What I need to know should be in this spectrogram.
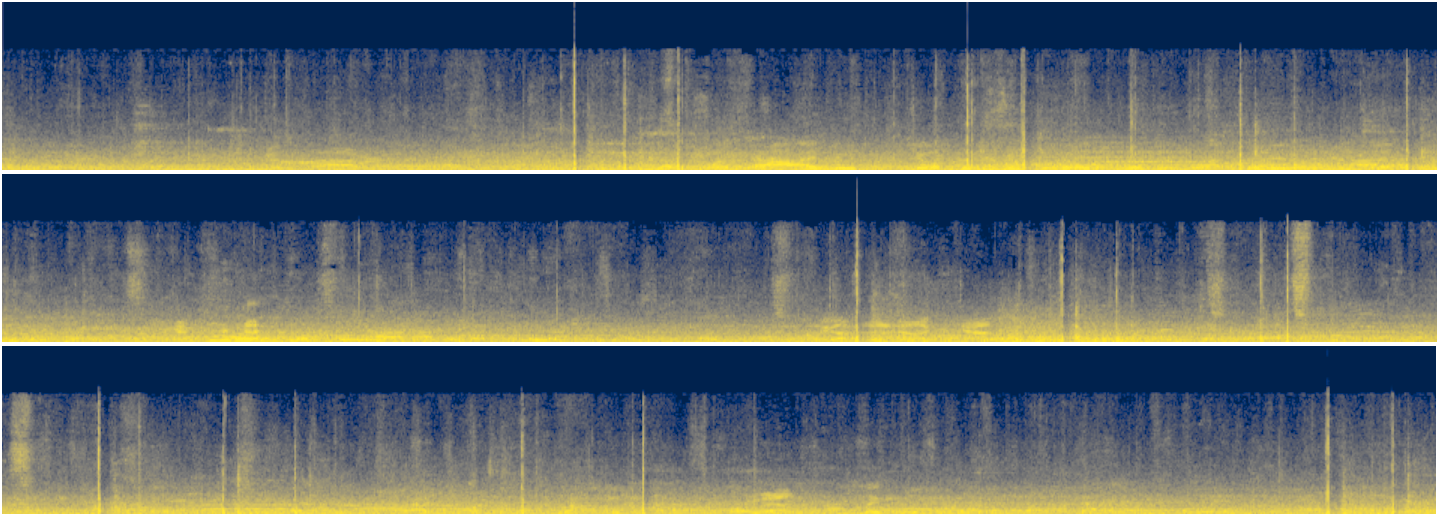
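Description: Bare feet thud and shuffle on mats.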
